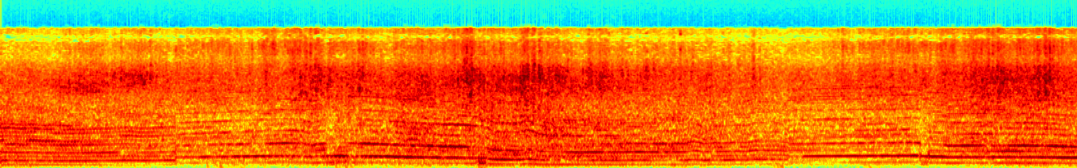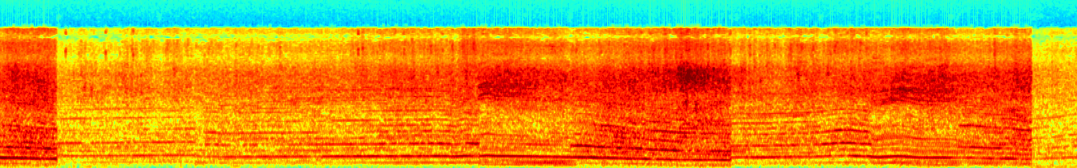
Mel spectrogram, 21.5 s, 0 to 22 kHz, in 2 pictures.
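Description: Race cars at the Red Bull Ring in Project Cars 2 roar continuously, engines rising and falling through gear shifts with occasional tire noise, several cars loud and close throughout.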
